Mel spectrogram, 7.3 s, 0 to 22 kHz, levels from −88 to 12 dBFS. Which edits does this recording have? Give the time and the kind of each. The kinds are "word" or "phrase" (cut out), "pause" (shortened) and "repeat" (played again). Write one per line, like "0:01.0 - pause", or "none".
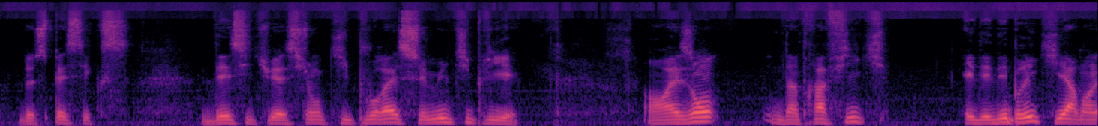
0:04.2 - pause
